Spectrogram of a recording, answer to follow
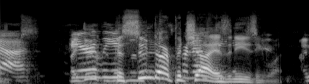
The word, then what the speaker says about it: Sundar Pichai: That one you can just pronounce it the way it looks. Sundar Pichai.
